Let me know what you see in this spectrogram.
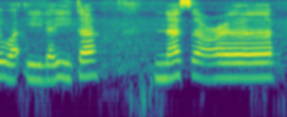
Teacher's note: عین کو ہم ایک الف کی مقدار میں لمبا کریں گے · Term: کھڑی حرکات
